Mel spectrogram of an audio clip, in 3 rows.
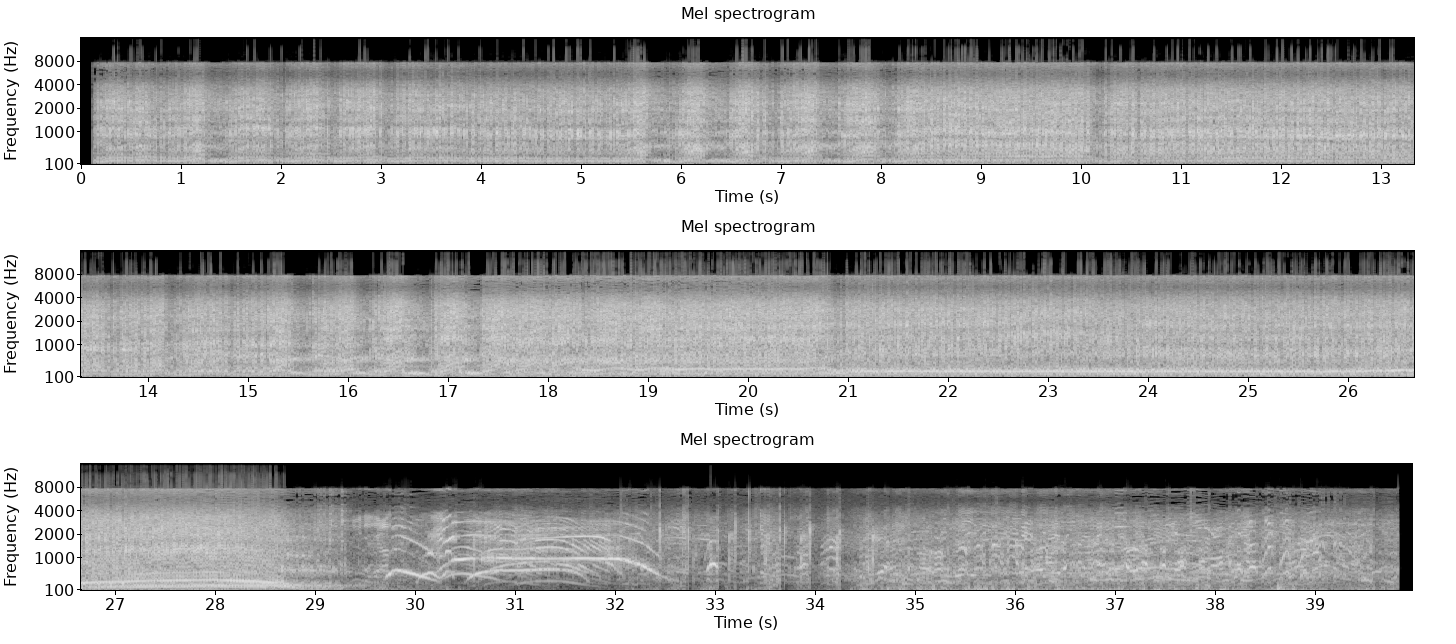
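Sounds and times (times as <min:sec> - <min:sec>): boat engine running: 0:00.2 - 0:29.6.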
